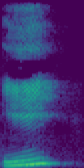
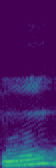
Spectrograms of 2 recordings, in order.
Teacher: Misalnya bunyi i, lidah kita di depan, tapi bunyi u, ya, di belakang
